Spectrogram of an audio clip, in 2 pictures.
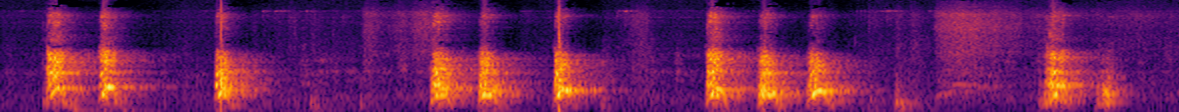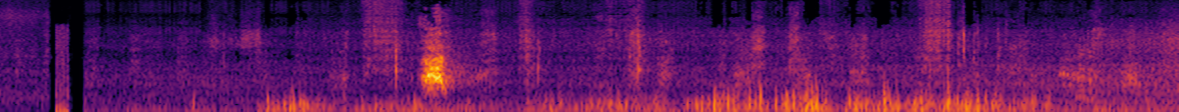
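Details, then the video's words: German Shepherd, possibly named Kate, playing with a stick: loud sharp barks in short bursts of two or three over about eight seconds, then quieter rustling and handling noise with a faint yelp. "Funny German Shepherd"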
